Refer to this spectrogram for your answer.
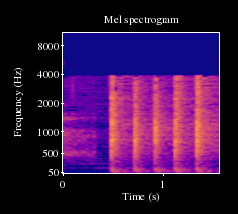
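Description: Five firm knocks on a wooden door, evenly spaced in quick succession, fairly loud after a brief quiet moment, as someone calls for the door to be opened.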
